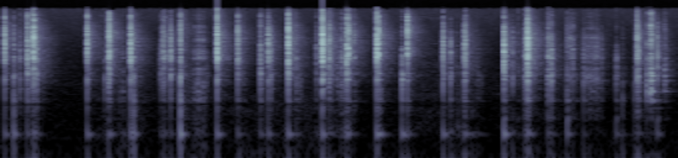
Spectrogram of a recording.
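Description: Long acrylic nails tap and scratch the face and rim of a round wooden plate with a checkerboard-block pattern, held upright. Quick, dry, bright clicks come in irregular bursts with almost no ring, while a soft scratchy hiss fills the gaps between taps.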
